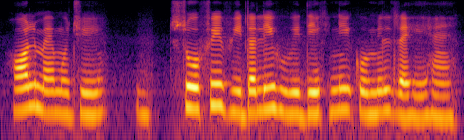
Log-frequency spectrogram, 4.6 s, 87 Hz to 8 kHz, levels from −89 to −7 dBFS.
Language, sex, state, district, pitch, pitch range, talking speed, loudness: Hindi, female, Uttar Pradesh, Lalitpur, 210 Hz, 200-225 Hz, 155 wpm, -18 LUFS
